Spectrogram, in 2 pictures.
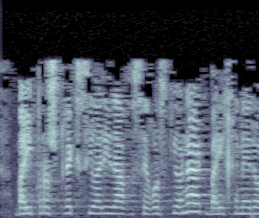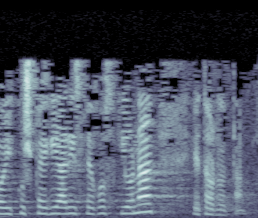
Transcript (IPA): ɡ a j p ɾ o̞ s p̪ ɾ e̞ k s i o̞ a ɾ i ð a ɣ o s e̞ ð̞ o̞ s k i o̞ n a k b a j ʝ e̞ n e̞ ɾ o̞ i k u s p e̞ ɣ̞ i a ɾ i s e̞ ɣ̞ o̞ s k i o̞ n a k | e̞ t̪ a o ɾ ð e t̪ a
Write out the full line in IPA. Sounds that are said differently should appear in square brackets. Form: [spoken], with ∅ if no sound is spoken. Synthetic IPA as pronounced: [b] a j p ɾ o̞ s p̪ ɾ e̞ k s i o̞ a ɾ i ð a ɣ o s e̞ [ɣ̞] o̞ s k i o̞ n a k b a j ʝ e̞ n e̞ ɾ o̞ i k u s p e̞ ɣ̞ i a ɾ i s e̞ ɣ̞ o̞ s k i o̞ n a k | e̞ t̪ a o ɾ ð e t̪ a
